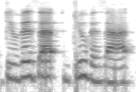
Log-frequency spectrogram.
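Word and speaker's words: Duvyzat: A question that came in earlier is Duvizat. I'm sure I said that wrong. My pronunciation skills.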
